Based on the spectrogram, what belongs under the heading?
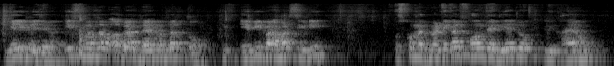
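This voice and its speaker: गूंजते कमरे में दूर से पढ़ाता आदमी. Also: male voice, high-pitched, a little mellow, slight background noise. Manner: slow repeated dictation, mixing Hindi with English terms. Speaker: maths teacher. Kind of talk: classroom lecture, dictating notes. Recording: echoey room, voice from a distance.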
